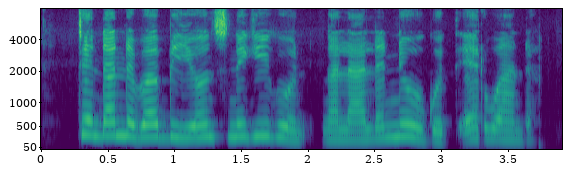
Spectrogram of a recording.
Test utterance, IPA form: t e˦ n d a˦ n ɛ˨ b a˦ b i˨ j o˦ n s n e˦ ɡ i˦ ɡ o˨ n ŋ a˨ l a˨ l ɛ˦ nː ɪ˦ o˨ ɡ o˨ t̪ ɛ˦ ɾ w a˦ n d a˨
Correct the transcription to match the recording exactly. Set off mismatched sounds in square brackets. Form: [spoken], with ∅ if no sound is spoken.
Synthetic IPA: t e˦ n d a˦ n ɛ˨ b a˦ b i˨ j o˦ n s n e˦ ɡ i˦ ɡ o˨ n ŋ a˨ l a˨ l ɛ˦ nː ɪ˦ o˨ ɡ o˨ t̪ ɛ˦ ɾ w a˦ n d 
